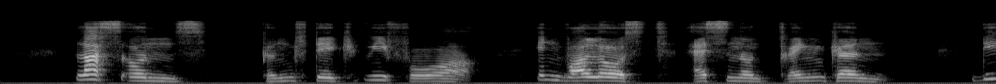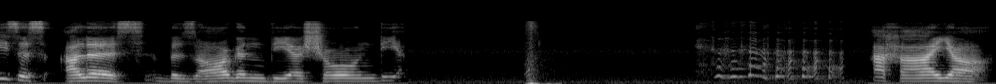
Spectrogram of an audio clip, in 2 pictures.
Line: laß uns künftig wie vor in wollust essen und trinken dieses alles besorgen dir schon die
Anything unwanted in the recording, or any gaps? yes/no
yes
